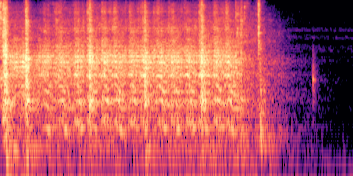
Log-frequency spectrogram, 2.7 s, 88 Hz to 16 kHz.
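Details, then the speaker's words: 1959 Buick with messy wiring, two coils and two switches, with fuel present: the starter churns evenly at about two turns a second but the engine never catches; extremely weak spark while cranking, no start. "all right so i just cranked it we have extremely weak spark while cranking extremely weak"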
